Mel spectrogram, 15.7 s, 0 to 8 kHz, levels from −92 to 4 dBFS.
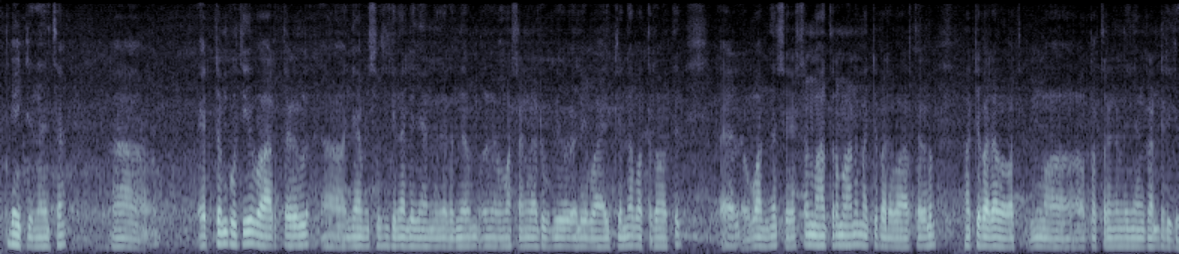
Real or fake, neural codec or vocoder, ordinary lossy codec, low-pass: fake; codec, 16 kHz, 8 kbps, FreqCodec, smaller model; none; none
